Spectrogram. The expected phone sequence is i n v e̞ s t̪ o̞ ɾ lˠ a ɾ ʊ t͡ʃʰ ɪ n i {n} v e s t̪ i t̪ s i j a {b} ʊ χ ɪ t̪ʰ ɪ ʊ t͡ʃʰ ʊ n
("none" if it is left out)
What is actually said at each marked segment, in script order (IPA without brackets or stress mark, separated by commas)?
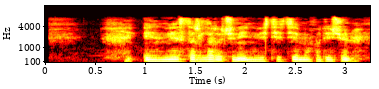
n, m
